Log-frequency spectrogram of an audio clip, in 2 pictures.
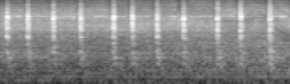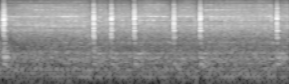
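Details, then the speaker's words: Honda Insight idling: a sharp, evenly paced metallic knock about four times a second comes from the crank pulley balancer, which has come detached. There is no power steering, and low compression is also suspected. "ah bingo I see it crank pulley it's the balancer on the crank pulley that's doing that the balancer on the crank pulley has come detached and uh and that's what's making that noise"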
